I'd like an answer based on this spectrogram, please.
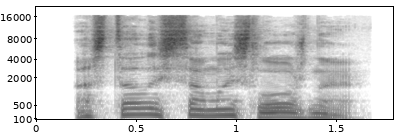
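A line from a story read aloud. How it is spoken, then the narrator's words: Sigh. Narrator (Russian): вздохнула Натали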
